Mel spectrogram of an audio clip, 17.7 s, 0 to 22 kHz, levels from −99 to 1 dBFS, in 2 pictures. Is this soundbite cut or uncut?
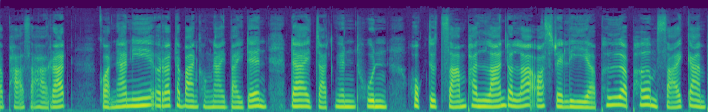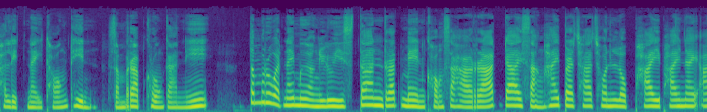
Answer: uncut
